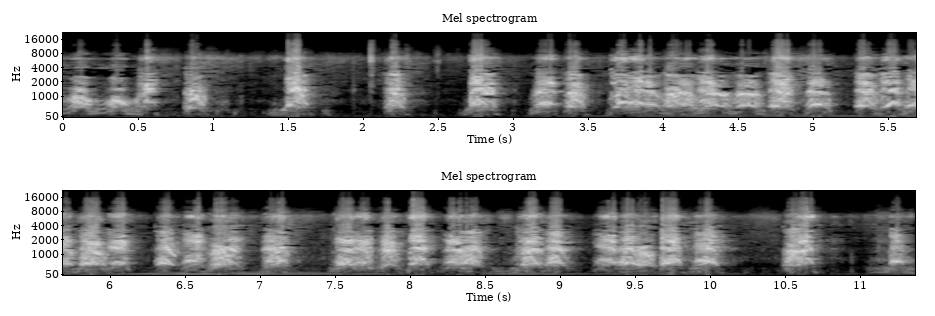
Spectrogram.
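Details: Hungarian Vizsla puppy of pedigree stock barking almost without pause, dense run of shrill yaps and barks blending into near-continuous noisy yelping, with a low hum in the background.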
